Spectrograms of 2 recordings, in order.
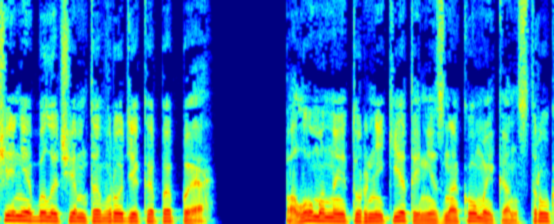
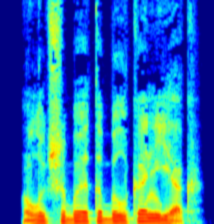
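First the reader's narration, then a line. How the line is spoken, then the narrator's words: Grumbled. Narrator (Russian): проворчал Манул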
